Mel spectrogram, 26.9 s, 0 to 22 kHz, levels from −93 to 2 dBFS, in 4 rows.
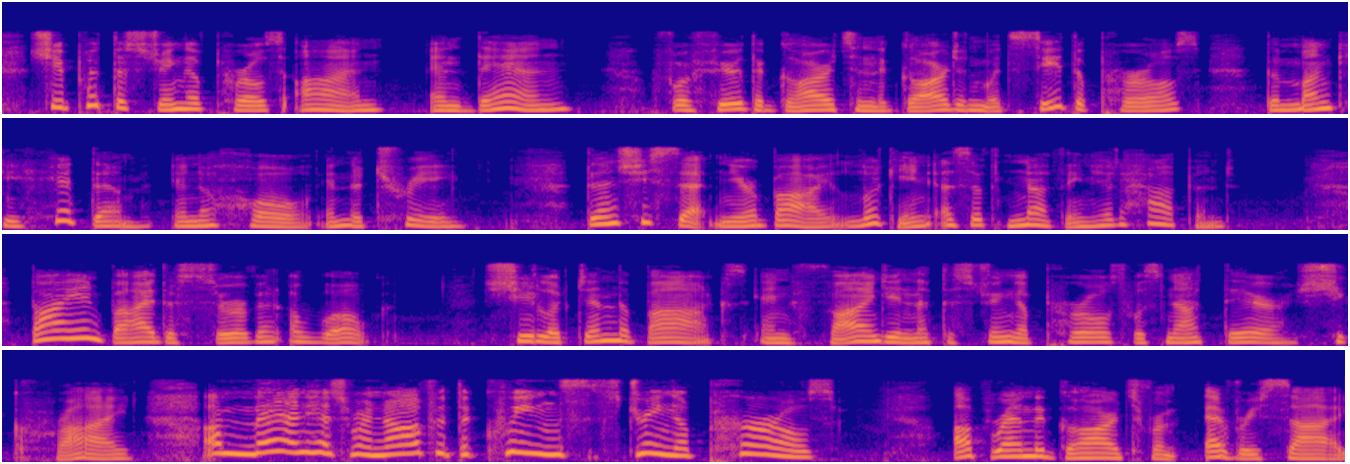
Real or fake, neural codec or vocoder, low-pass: fake; codec, 16 kHz, 4 kbps, FreqCodec, larger model; 7.2 kHz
